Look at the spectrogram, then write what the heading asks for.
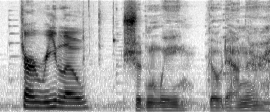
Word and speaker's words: Jarilo: I was saying Jarlavo. Like, I've been saying it wrong the whole time. Jarilo.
